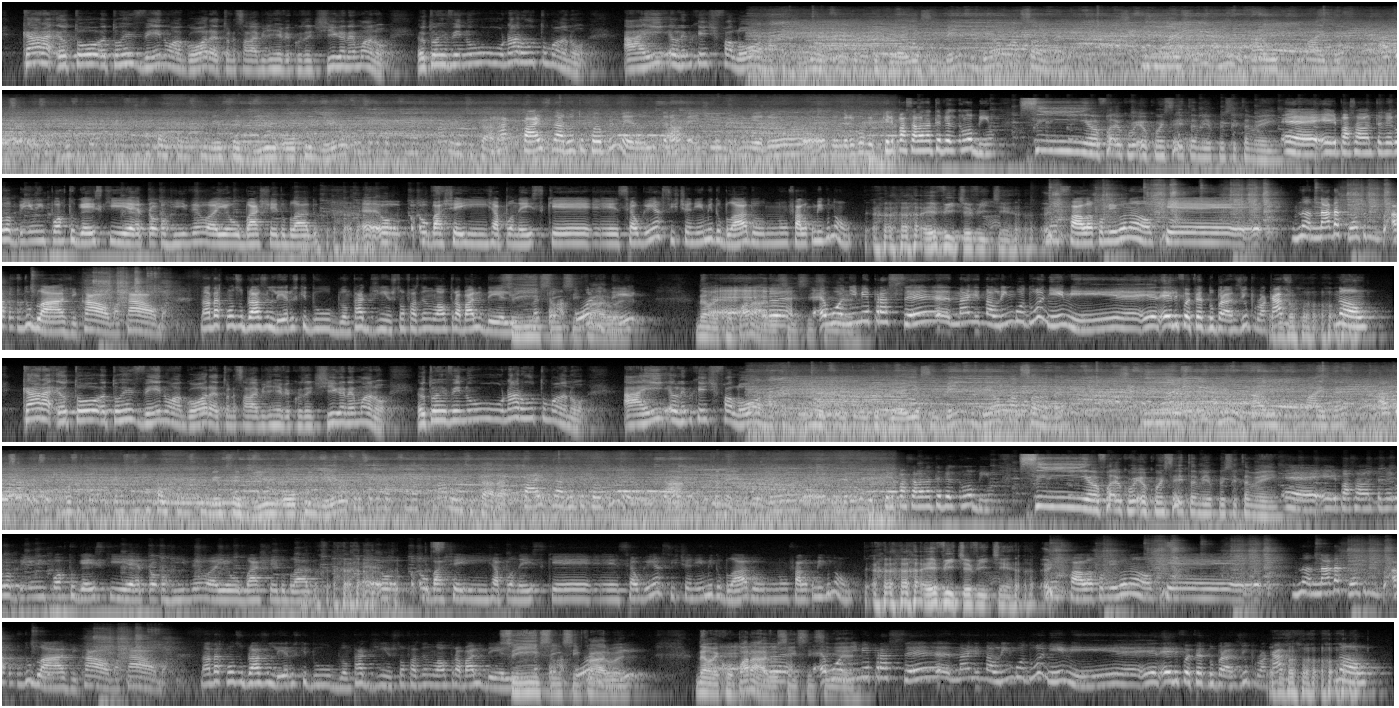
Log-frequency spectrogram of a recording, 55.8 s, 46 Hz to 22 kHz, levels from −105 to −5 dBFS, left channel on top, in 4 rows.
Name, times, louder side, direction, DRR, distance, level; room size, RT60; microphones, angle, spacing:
voice 1, 0.2-3.8 4.2-5.8 6.2-10.7 11.2-13.5 13.8-19.0 20.6-21.8 24.2-26.8 30.9-31.7 36.5-38.5 46.9-48.1 48.8-49.8 50.1-50.4 54.5-55.5, right 2 dB, 20° right, 0.7 m, -32 dB
sound 1, 7.4-22.9, right 2 dB, 70° right, 4.5 m, -31 dB
voice 2, 11.4-11.8 18.8-23.9 26.7-31.1 31.5-36.4 38.3-43.5 43.8-48.2 48.9-54.8 55.2-55.5, left 6 dB, 60° left, 0.4 m, -28 dB
sound 2, 17.3-33.0, equal, 25° left, 4.8 m, -48 dB
Mechanisms, 38.2-40.7 41.0-42.2 42.6-43.7 44.0-44.1, left 6 dB, 80° left, 1.5 m, -40 dB
18.0 x 7.8 x 3.9 m
head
